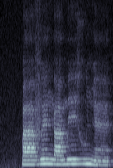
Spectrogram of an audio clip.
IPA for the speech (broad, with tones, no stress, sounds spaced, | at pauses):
k͡p aː˨ v ɛ̃˦ ŋ a˧ m eː˦ ɣ u˦ ɲ ɛ̃˨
